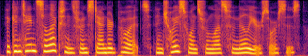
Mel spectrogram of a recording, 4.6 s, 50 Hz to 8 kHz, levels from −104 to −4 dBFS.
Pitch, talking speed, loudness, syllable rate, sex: 245 Hz, 170 wpm, -15 LUFS, 5.0 syllables/s, female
